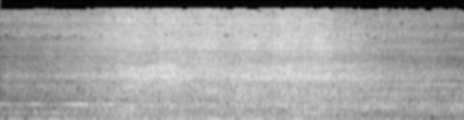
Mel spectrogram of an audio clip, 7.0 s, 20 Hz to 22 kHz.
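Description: East Midlands Railway Class 222 Meridian diesel express train passing through the station at speed. Its engine rumble and wheel and air rush build up as it nears, are loudest about two to five seconds in as the coaches go by, then ease slightly.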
